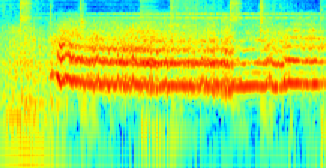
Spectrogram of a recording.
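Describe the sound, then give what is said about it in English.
Car tires screech in one loud, sustained, high-pitched squeal lasting about two seconds as a car turns fast, following a brief low engine rumble at the start. “And when you put a diphthong in the middle of a tongue twister, it's kind of like turning your car when you're going really fast.”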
